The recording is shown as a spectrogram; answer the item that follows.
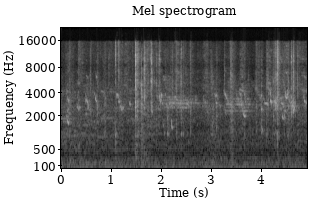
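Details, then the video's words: A group of baby chicks chirping softly; thin high peeps come in irregular runs, mixed with a few sharp clicks or taps and a steady low background drone. "Chicks Chirping Sounds - Baby Chicken Sounds"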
